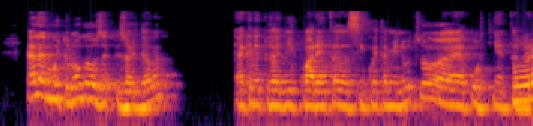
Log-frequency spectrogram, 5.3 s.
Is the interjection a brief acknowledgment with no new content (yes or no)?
no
